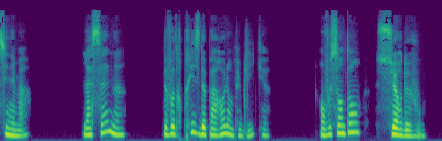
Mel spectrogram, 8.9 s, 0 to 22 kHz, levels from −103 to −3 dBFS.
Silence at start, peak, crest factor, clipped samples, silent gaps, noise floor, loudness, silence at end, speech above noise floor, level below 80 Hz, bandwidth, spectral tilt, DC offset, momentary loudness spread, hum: 0 s; -4 dBFS; 20 dB; under 0.1%; none; under -90 dBFS; -22 LUFS; 0.35 s; over 69 dB; -64 dBFS; 16 kHz; -6 dB/octave; under 0.1%; 17 LU; none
